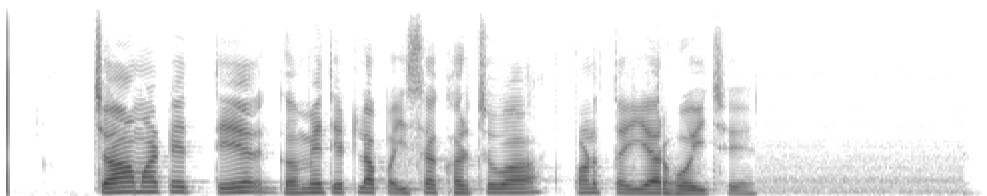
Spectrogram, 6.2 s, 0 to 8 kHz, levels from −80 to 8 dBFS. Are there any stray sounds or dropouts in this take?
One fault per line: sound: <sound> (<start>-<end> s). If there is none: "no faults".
no faults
